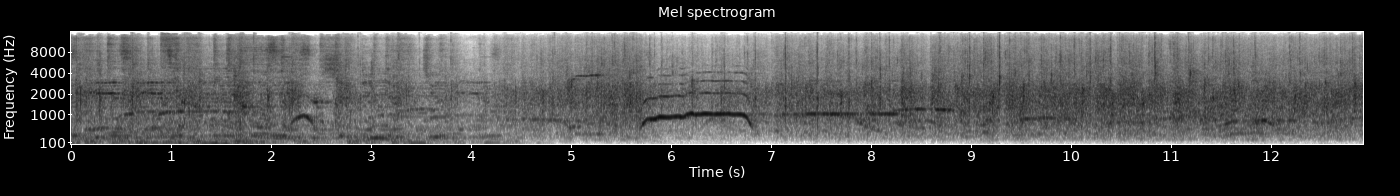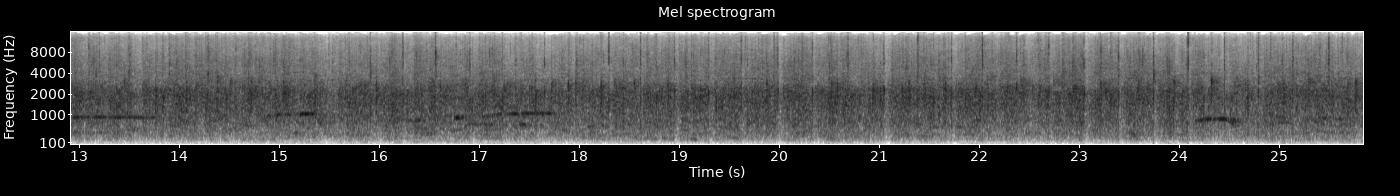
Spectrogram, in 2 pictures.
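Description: Young people in a crowd cheer and whoop excitedly.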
